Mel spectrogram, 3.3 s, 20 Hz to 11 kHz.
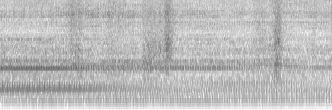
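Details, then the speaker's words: Freon recovery pump pulling a vacuum through the gauge set on a 1988 Jeep XJ AC compressor after recovering the freon into a bottle: steady, even mechanical drone of constant pitch with no knocks or rattles; normal running. "That's a freon pump, and what it's doing is it's pulling a vacuum"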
